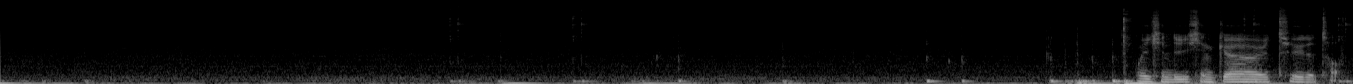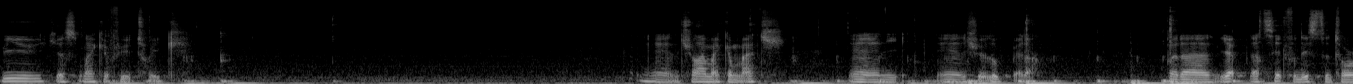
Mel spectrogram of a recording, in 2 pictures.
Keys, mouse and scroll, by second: 0.2-4.4 scroll up 1, 4.4 click, 5.7 click, 6.2-6.7 scroll up 1, 6.7-9.6 middle drag, 10.9 shift+middle click, 12.4 click, 14.5-16.8 scroll down 1, 16.8-21.4 drag, 21.4 scroll up 1, 21.9 middle click, 22.5-23.2 scroll up 1, 23.4 shift+middle click, 24.0-24.3 scroll up 1, 24.9 shift+middle click, 26.0 scroll down 1.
